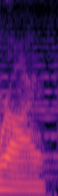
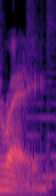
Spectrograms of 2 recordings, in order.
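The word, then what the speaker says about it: Raigh: look I'm sorry I'm gonna be calling him Rye I like I realize his name is Ray I realize it's pronounced like Rey like Raven and Lou like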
